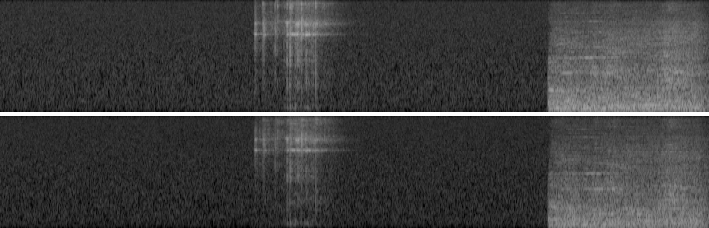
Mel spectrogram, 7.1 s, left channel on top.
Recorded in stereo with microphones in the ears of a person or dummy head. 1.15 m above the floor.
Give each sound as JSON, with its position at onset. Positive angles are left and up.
{"t": 2.5, "sound": "keys jangling", "side_deg": 25, "distance_m": 0.6}
{"t": 5.5, "sound": "footsteps", "side_deg": 25, "distance_m": 4.0}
